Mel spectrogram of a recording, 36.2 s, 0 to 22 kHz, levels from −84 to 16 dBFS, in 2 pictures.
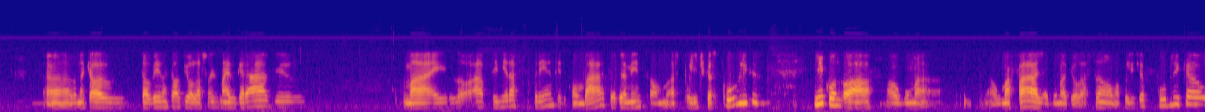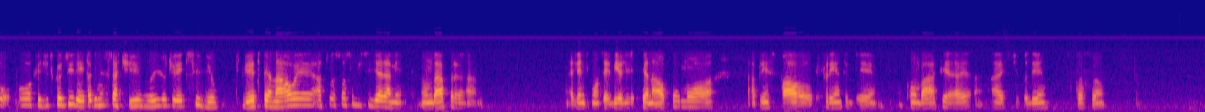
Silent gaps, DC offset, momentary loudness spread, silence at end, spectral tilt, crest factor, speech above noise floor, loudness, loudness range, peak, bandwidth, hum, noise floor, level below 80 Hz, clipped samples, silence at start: none; under 0.1%; 15 LU; 1.5 s; -8 dB/octave; 18 dB; 40 dB; -18 LUFS; 6 LU; 0 dBFS; 6.8 kHz; none; -58 dBFS; -64 dBFS; under 0.1%; 0.7 s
